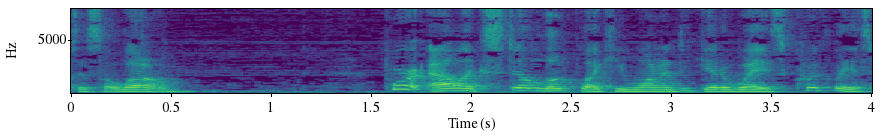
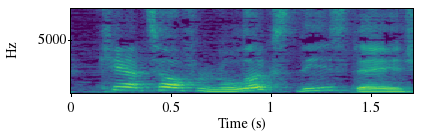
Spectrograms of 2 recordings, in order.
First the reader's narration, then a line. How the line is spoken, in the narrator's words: she exclaimed vengefully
